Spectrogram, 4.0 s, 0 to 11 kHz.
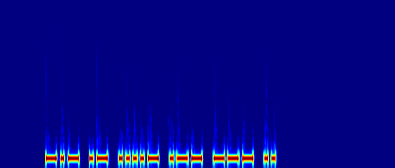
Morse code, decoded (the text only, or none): KA4WOI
